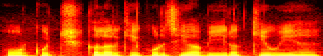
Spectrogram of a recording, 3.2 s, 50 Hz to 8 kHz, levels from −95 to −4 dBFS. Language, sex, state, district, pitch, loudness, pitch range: Hindi, male, Uttar Pradesh, Saharanpur, 125 Hz, -17 LUFS, 120-135 Hz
